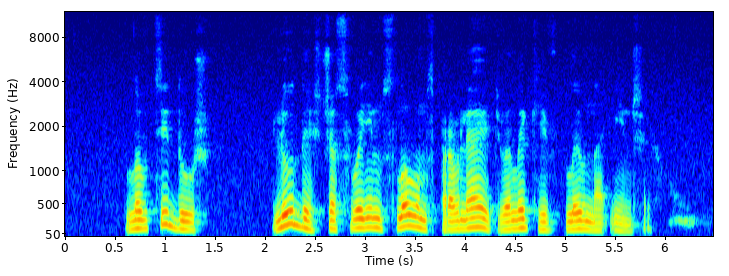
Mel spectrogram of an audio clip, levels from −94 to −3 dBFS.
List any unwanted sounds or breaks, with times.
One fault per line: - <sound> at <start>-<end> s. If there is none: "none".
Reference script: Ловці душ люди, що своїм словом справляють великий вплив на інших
none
